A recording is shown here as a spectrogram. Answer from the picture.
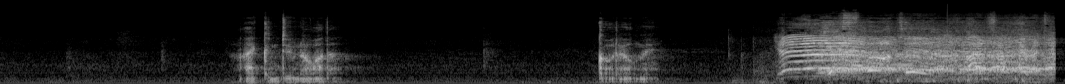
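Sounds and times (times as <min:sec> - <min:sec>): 
speech: 0:02.4 - 0:03.5
angry crowd shouting for execution: 0:07.8 - 0:10.6.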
